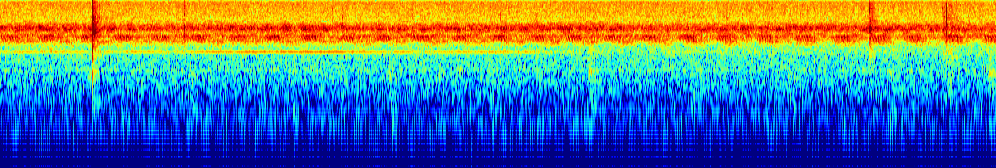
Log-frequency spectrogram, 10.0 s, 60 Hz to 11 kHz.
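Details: Midnight insect voices in countryside Tottori, Japan, September 2020: an even, ringing high chorus running throughout, broken only by two or three crisp snaps from a wood stove fire.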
